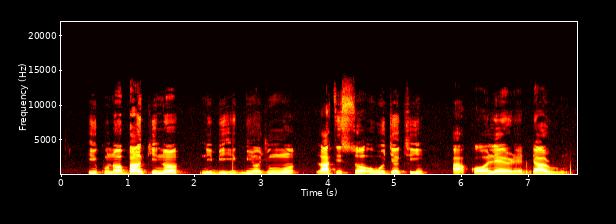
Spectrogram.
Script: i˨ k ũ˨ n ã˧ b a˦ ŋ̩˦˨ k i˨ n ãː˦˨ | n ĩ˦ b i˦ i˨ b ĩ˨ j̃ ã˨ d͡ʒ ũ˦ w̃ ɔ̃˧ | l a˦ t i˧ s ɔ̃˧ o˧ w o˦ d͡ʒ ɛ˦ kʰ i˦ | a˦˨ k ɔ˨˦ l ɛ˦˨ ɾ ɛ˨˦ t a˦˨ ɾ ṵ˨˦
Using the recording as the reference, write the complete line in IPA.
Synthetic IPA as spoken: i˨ k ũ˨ n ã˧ b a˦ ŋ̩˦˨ k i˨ n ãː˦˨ | n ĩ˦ b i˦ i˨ ɡ͡b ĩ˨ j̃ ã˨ d͡ʒ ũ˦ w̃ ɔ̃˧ | l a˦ t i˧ s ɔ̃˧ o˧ w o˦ d͡ʒ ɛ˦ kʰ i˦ | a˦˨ k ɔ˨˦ l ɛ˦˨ ɾ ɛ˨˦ d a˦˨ ɾ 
